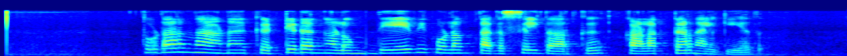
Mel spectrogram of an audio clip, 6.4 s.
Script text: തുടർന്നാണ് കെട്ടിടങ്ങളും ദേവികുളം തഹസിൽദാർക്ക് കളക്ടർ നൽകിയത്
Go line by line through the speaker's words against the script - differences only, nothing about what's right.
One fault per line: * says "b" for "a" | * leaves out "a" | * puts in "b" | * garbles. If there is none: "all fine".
all fine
